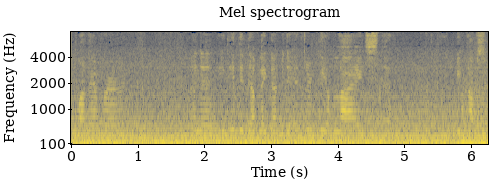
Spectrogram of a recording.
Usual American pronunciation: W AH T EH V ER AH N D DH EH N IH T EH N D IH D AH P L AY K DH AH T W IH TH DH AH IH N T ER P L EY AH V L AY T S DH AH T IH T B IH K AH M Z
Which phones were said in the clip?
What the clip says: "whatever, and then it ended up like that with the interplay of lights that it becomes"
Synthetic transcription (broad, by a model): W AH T EH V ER AH N D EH N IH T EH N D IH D AH P L AY K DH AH T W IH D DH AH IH N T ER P IY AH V L AY T S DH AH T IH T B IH K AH M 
